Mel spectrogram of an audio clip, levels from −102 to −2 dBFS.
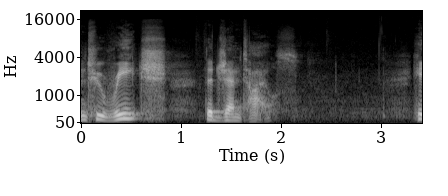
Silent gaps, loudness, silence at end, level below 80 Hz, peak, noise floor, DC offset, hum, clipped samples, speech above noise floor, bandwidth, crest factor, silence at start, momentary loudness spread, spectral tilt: none; -32 LUFS; 0 s; -82 dBFS; -14 dBFS; -69 dBFS; under 0.1%; none; under 0.1%; 37 dB; 12.5 kHz; 20 dB; 0 s; 20 LU; -6 dB/octave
